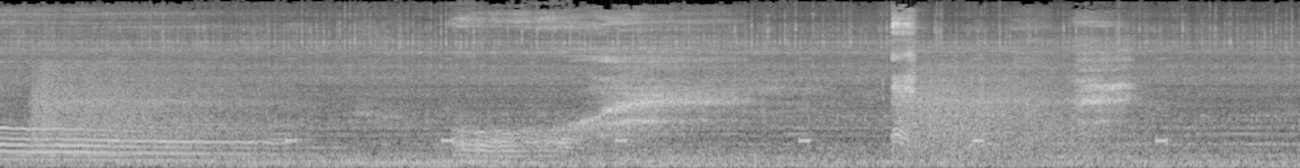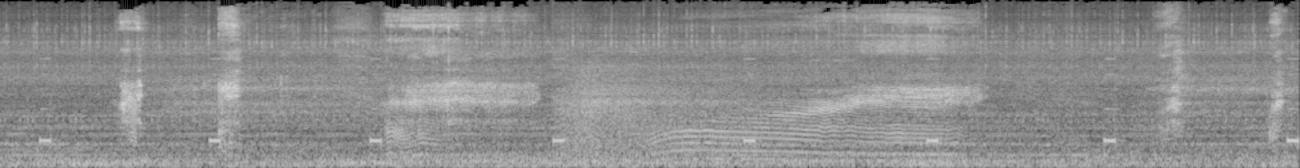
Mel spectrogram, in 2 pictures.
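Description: Drawn-out, wavering vocal groans that slide upward in pitch, three times, over a steady low rumbling hum, with a soft short pip about every two seconds in the second half and a few sharp clicks.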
